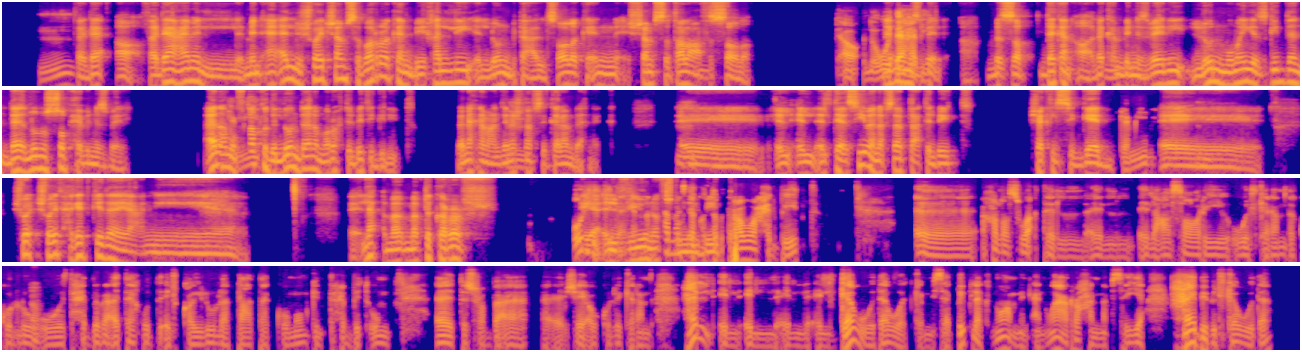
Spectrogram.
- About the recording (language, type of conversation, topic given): Arabic, podcast, ايه العادات الصغيرة اللي بتعملوها وبتخلي البيت دافي؟
- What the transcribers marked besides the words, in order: tapping; other background noise; tsk; in English: "الview"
